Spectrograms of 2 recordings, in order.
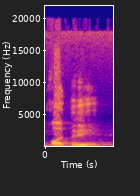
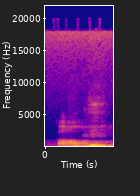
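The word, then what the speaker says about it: قاضي: Melaporkan kepada qadli hakim qadri bukan qadli, qadhi. Terus ini qadli tapi bacanya qadhi. Itu satu huruf, DL satu huruf, dot.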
